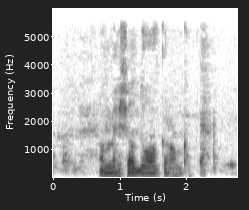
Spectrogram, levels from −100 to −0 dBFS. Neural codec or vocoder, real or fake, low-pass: none; real; 5.4 kHz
